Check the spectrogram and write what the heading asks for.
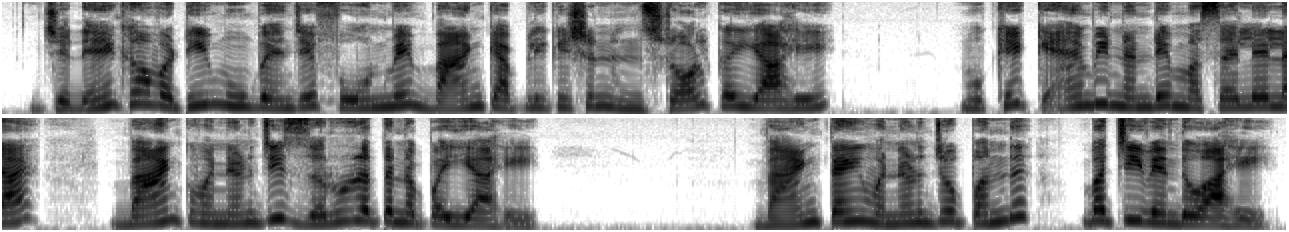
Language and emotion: Sindhi, happy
